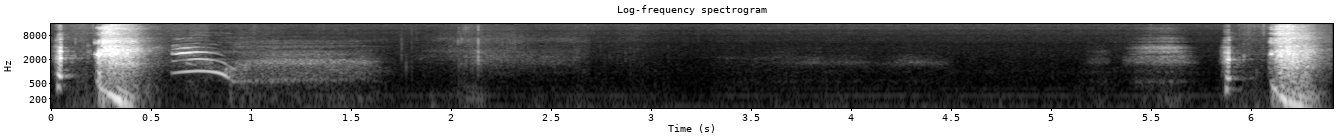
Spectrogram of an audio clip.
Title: Wet, Desperate Cold Sneezes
